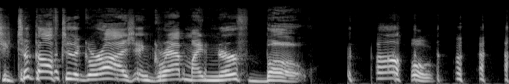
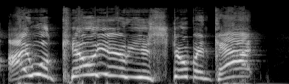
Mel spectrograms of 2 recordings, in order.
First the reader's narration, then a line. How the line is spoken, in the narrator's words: proceeded to shout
